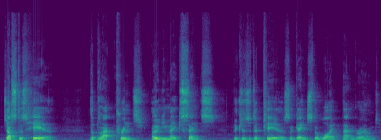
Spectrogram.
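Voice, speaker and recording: A man reading his own reflective book aloud like an audiobook, with deliberate, measured phrasing and pauses. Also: on the low side, animated. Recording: roomy, echoing voice recording.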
